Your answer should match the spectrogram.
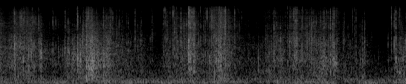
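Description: Thin plastic packaging bag being handled and crinkling in irregular bursts close to the microphone.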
